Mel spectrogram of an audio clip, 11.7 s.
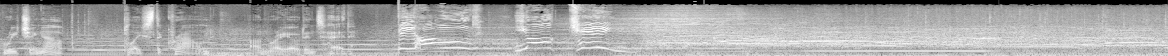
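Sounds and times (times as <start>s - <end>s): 
speech: 0.0s - 6.7s
large crowd cheering: 6.3s - 11.6s.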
